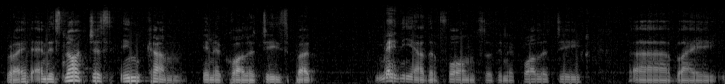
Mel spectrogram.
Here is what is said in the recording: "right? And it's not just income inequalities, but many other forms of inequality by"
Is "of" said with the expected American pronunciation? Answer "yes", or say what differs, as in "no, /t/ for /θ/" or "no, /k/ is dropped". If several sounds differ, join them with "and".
yes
